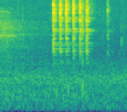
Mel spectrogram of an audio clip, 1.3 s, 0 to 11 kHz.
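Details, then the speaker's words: Rear wheel with an old Sachs/SRAM 3-speed hub, off the bike: about seven quick, crisp pawl clicks in half a second, then stray ticks as it slows; normal ticking, quieter than the Sturmey Archer. "You can see that when it rotates, the hub makes a noise. This is an old Sachs or SRAM 3-speed hub."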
